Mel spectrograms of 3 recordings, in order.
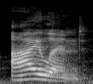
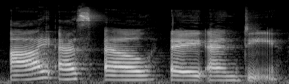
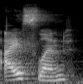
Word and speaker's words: island: not pronouncing in Island we aren't pronouncing the S we're not saying Iceland Iceland or easeland you're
